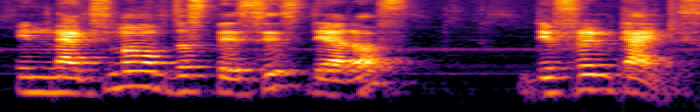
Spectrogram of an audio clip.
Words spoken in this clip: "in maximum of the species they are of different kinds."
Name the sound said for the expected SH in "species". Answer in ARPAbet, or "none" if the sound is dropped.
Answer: S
